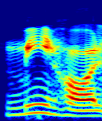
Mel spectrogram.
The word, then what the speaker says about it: Micheál: Micheál Martin. This word is pronounced as Micheál in Irish pronunciation. So the note here is Micheál Martin has been elected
